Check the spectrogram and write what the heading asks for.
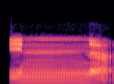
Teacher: maka pastikan bunyinya i, bukan e ya, bukan e, tapi i. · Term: kasroh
